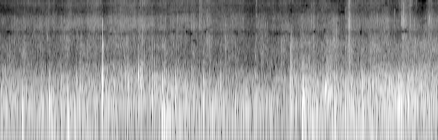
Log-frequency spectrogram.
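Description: Paper firecrackers rustle as they are handled and laid down.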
